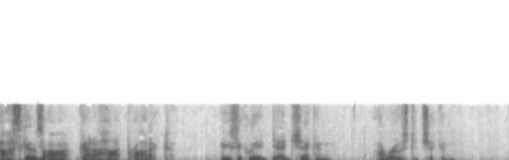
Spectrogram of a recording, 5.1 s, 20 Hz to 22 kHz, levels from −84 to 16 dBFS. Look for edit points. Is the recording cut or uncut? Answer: uncut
